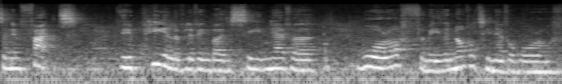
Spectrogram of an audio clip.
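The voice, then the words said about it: English Midlands accent. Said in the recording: “some people will perhaps have recognised from my accent that I come from the Midlands”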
